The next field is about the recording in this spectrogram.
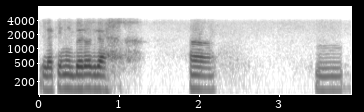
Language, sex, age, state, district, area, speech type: Maithili, male, 45-60, Bihar, Muzaffarpur, urban, conversation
